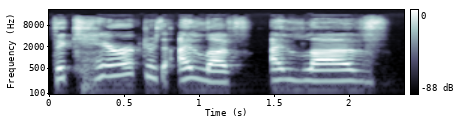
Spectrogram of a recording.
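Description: A woman's voice: a little high, measured pace, a bit bright, no echo. A woman guest author in a conversational interview, chatty, laughing often and trailing off to restart her thoughts.

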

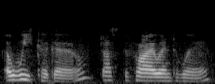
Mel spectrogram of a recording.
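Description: An actress playing a composed, outspoken young Englishwoman with a crisp, frank upper-class delivery in a 1950s radio drama. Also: on the low side, brisk. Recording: dull 1950s radio recording.

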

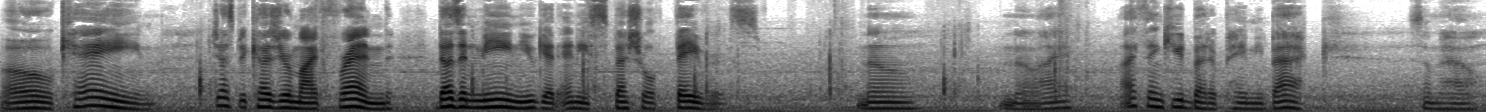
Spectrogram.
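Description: A man's voice: mid-range voice, slow, a little mellow, slight background noise. An actor playing a slick, menacing courier boss in an audio drama, drawling and taunting as he leans on an old friend. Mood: smugly menacing.

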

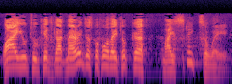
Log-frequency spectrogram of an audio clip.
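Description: Brief: fussy tippling fake doctor, lively and a bit high-voiced, muffled 1950s radio audio. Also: male voice, measured pace. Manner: fussy, theatrical, hesitant with uhs. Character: boozy phony doctor, man, fussy and theatrical. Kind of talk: 1950s radio drama acting. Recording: dull 1950s radio broadcast.

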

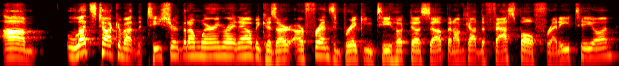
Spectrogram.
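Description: A man's voice: medium pitch, normal speed, fairly bright tone. A man from Chicago co-hosting a baseball podcast, congested with a cough, chatting in a laid-back way. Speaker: podcast co-host. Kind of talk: casual sports podcast chat.

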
